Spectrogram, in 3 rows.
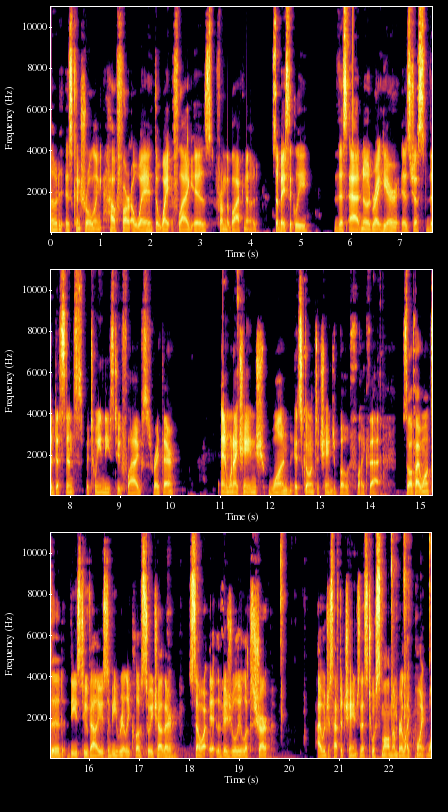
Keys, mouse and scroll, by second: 0.3 middle click, 4.3 middle click, 5.2 middle click, 6.7 middle click, 10.4 middle click, 11.5 shift+click, 14.5 click, 19.4 middle click, 20.0 ctrl+shift+click, 21.1 click.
